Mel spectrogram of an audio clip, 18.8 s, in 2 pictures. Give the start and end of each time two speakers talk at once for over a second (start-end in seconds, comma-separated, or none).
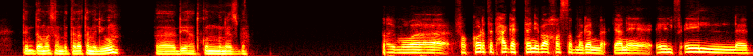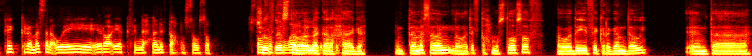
12.6-14.0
